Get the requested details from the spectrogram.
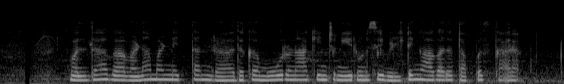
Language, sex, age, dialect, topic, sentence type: Kannada, female, 51-55, Northeastern, agriculture, statement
